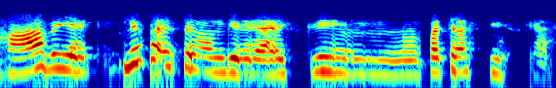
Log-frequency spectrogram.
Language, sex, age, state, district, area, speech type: Hindi, female, 30-45, Uttar Pradesh, Ghazipur, rural, conversation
